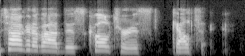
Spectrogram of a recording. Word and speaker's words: Celtic: simple like you said the difference between celtic and celtic you know one is that the celtic cultural continuum has the word has always been pronounced with a hard cut sound but the football team from scotland is celtic and i don't know why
